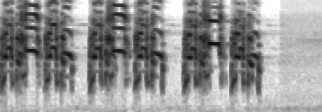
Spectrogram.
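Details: Loud, scratchy Grey francolin call of rapid paired phrases, three pairs in two seconds, then silence, with nothing else audible.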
